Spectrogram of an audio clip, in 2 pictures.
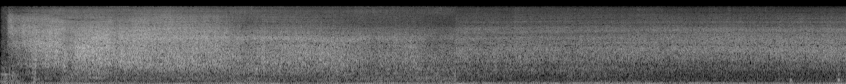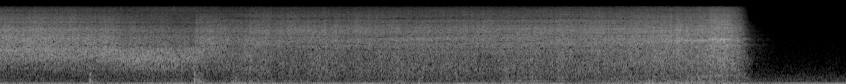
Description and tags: Letting Air Out Of Balloon
Death of balloon.
away, blow, blowing, flying-away, zoom-h2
